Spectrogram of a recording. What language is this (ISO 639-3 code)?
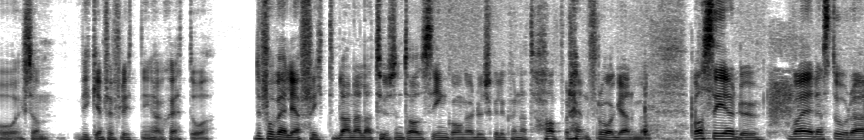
swe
